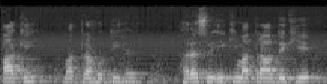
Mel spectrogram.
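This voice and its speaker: A man's voice: high voice, completely flat delivery, measured pace, a little mellow. A man teaching Hindi grammar for an exam, asking the class questions and answering them himself, repeating the key terms. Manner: addresses listeners as "bandhu" and "bhaiya". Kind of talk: exam-prep grammar lecture. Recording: roomy echo with mains hum.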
